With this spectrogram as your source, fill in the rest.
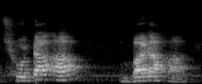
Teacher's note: इसमें वायु सिर्फ मुख से निकल रही है, नाक से नहीं निकल रही है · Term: निर्नुनासिक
